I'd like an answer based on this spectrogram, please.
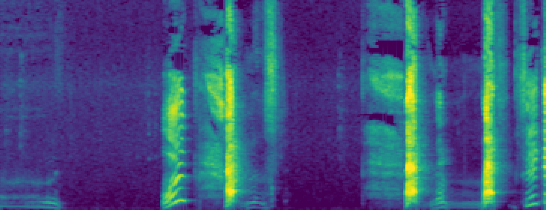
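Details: Japanese Chin dog howling indoors; wavering, yodel-like woo-woo calls that rise and fall in pitch, given in short bursts separated by pauses, with a person speaking nearby.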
